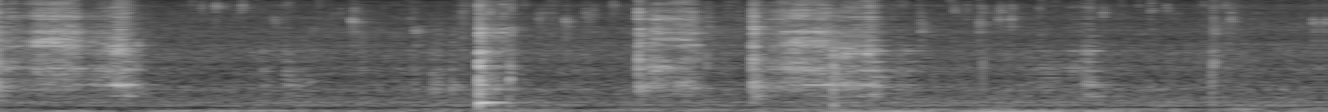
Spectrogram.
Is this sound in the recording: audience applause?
no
